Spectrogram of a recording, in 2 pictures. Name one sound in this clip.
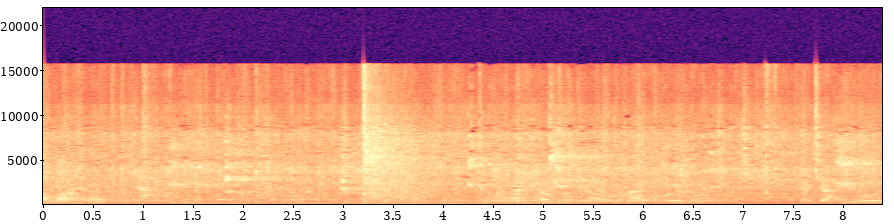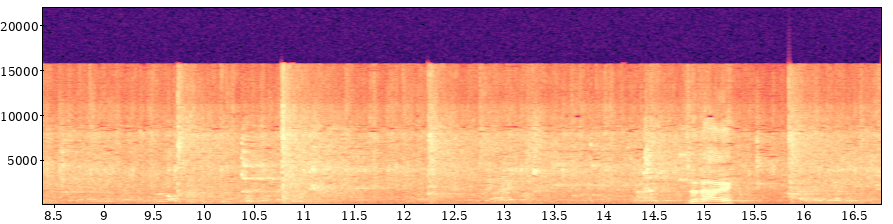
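Shuttlecocks are struck sharply by rackets in a large echoing hall.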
